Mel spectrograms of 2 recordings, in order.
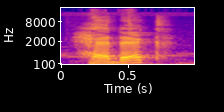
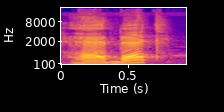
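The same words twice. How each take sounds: First: The vowel in ache sounds like A. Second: The same.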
